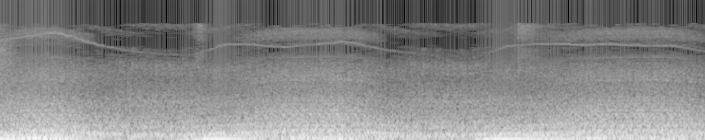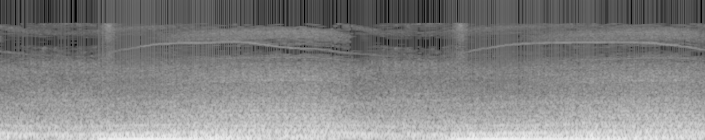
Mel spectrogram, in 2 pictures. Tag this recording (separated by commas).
Truck, Vehicle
